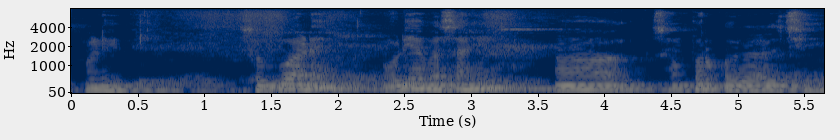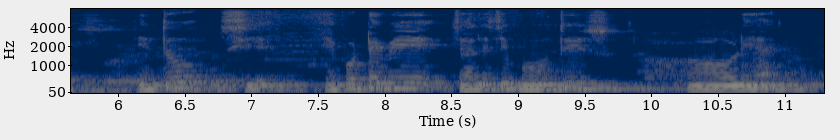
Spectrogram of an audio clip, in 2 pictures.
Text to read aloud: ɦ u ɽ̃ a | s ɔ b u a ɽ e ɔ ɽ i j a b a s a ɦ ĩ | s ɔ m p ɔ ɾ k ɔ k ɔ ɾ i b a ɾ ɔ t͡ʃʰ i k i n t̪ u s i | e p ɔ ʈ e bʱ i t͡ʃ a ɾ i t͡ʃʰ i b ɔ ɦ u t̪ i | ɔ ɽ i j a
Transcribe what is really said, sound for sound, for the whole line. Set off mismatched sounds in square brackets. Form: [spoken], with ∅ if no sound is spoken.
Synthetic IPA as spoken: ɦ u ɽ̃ [i] | s ɔ b u a ɽ e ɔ ɽ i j a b a s a ɦ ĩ | s ɔ m p ɔ ɾ k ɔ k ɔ ɾ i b a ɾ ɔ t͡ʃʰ i k i n t̪ u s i | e p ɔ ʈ e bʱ i t͡ʃ a [l] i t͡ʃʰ i b ɔ ɦ u t̪ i | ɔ ɽ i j a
